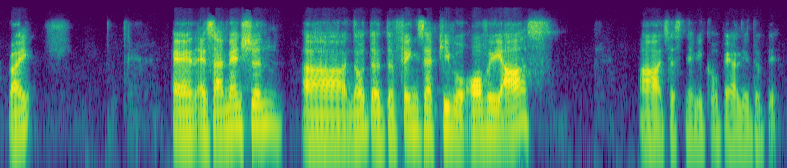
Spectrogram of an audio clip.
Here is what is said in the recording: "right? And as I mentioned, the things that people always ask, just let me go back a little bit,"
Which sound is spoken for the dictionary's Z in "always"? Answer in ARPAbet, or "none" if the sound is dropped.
none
